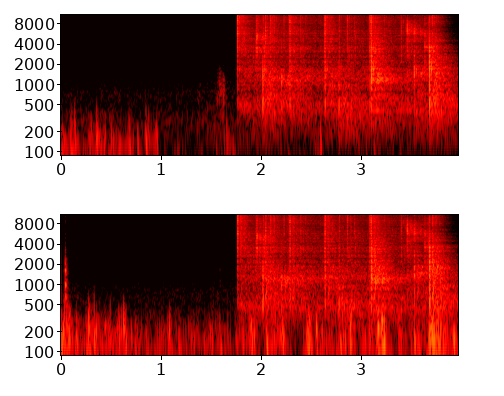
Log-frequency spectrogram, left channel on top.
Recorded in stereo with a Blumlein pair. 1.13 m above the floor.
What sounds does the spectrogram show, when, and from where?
1.8 s frying: 10° left, 1.8 m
